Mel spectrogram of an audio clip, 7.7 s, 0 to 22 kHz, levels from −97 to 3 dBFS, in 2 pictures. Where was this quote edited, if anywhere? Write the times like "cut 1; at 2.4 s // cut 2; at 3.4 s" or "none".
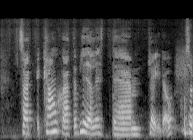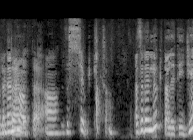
none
